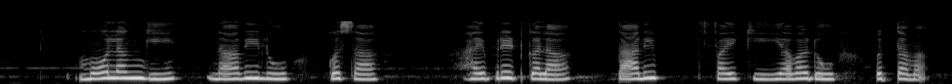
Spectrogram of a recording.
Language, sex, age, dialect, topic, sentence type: Kannada, female, 18-24, Northeastern, agriculture, question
